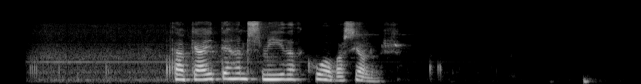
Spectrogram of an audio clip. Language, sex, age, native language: Icelandic, female, 40-49, Icelandic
